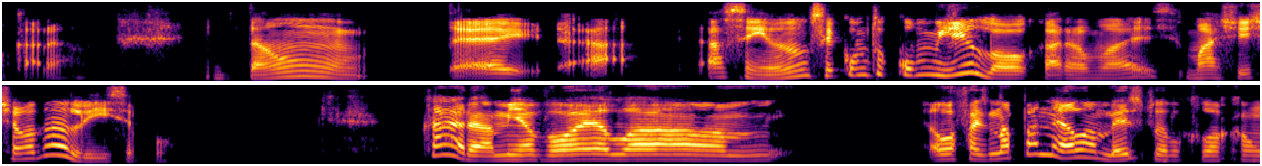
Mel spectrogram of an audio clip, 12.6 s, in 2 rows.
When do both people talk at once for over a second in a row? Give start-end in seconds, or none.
none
